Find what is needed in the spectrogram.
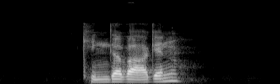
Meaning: a carriage for a baby or small child, especially a pram/baby carriage, but also a pushchair/stroller
- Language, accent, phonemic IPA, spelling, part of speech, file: German, Austria, /ˈkɪndɐˌvaːɡən/, Kinderwagen, noun, De-at-Kinderwagen.ogg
